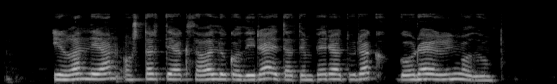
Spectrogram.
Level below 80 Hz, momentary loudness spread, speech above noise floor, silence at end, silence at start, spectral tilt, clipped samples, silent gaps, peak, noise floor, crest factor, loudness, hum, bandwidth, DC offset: -72 dBFS; 7 LU; 31 dB; 0.6 s; 0.05 s; -4.5 dB/octave; under 0.1%; none; -10 dBFS; -56 dBFS; 14 dB; -25 LUFS; none; 11.5 kHz; under 0.1%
